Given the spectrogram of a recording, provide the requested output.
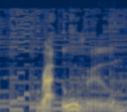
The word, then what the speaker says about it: Rauru: have been told that it is actually pronounced rauru which rhymes with nibiru so i don't actually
